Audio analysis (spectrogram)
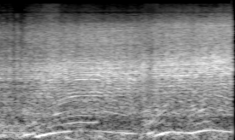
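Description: Hillbilly's chainsaw in the Dead by Daylight video game revs continuously, a loud buzzing engine whine whose pitch wavers up and down in repeated surges across the whole stretch.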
